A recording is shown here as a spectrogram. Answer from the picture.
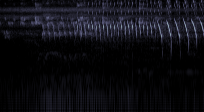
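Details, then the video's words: Canary long rolling song for prompting lazy canaries: faint start, then an accelerating even pulsed trill building louder, breaking into spaced falling notes at the end. "suara kenari pocong ngerol panjang sangat ampuh untuk masteran kenari loyo malas bunyi jadi gacor"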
